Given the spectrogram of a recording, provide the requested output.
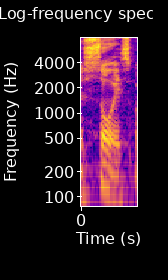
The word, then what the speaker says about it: Seuss: It's actually Dr. Seuss, but we just called it Seuss our whole lives. – Like noise. – Just like that, yeah.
